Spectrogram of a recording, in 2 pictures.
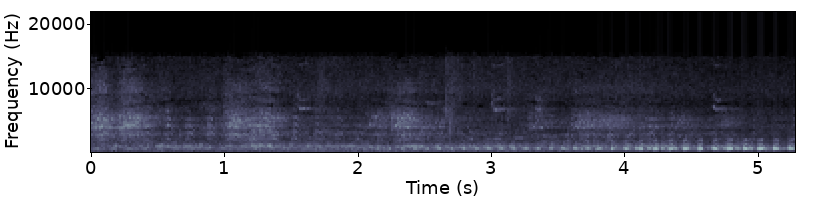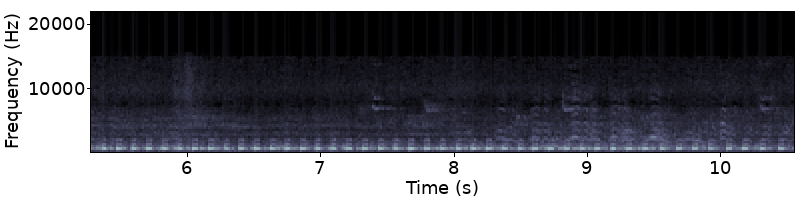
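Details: Chorus of several pond frogs: soft higher scratchy calls at first, then a loud, very regular train of pulsed croaks about three per second building and holding steady to the end.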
